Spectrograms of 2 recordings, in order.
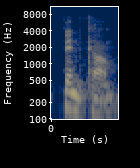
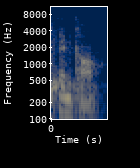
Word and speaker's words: FinCom: I say FinCom. My IP lawyer likes saying FinCom, like income. So yeah, I don't know. It's a couple different ways. I say FinCom.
